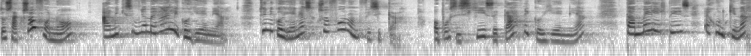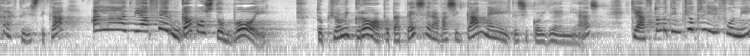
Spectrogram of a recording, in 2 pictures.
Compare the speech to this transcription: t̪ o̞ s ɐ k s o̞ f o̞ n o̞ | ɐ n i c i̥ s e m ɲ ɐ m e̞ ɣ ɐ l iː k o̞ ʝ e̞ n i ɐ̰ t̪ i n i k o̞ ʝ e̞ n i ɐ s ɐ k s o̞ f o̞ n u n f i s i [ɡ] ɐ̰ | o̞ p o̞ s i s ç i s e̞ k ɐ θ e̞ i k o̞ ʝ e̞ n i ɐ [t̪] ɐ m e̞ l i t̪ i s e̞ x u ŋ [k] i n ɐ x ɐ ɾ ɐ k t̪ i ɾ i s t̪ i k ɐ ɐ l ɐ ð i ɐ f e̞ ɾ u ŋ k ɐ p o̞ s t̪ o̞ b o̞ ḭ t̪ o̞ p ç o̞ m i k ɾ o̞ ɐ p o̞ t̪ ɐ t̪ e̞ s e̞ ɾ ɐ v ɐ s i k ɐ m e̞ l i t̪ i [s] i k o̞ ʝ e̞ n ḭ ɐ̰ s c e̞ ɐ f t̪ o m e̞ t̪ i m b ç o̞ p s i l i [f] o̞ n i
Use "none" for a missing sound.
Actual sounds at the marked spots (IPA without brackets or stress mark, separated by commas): k, t̪, c, s, f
